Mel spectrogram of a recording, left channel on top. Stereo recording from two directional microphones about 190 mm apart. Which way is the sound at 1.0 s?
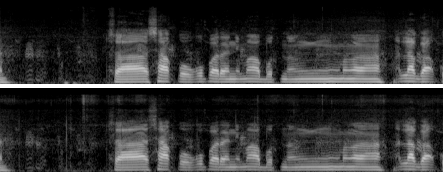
20° left (ahead or behind).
